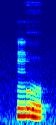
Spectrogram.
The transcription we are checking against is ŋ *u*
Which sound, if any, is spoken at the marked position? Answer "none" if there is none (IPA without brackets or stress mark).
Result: u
